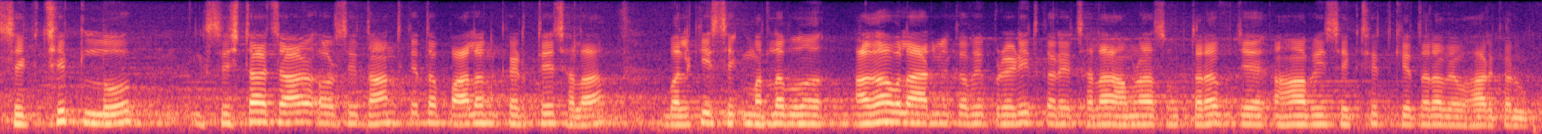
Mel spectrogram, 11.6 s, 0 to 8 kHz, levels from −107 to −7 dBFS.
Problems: background sounds at intervals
